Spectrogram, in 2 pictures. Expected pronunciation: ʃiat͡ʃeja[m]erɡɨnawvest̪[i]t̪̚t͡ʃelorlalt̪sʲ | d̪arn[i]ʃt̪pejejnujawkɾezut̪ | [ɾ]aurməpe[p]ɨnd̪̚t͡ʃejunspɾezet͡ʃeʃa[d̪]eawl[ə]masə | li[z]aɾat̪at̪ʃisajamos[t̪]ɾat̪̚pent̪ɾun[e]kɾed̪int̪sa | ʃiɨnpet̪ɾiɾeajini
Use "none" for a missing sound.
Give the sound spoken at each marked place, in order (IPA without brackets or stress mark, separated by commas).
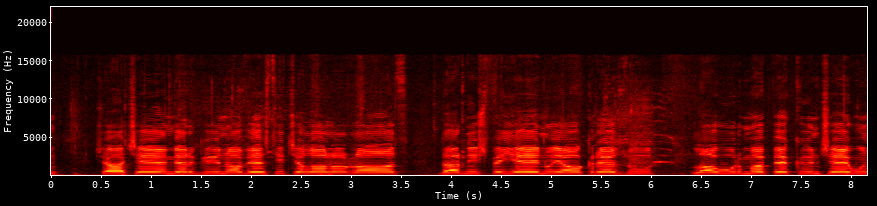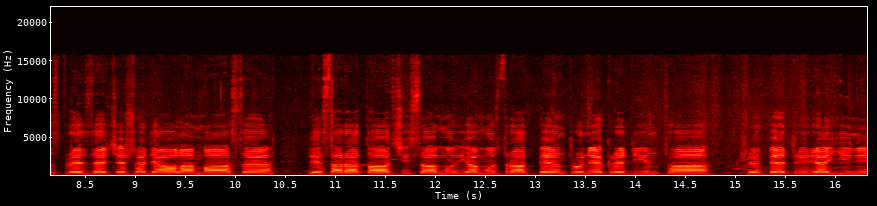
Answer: m, i, i, l, k, d̪, a, s, t̪, e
